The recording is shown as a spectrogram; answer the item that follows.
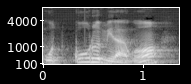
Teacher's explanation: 옷고름 시옷으로 표기되어 있습니다만 발음은 디귿으로 되죠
